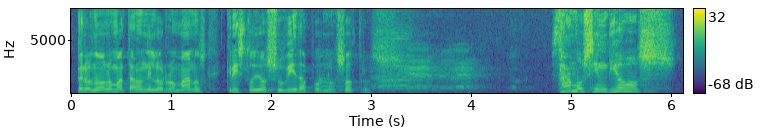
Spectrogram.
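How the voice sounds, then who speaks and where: Salvadoran pastor, man, very high voice, emphatic church sermon with bursts of laughter. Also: expressive, moderate pace. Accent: Salvadoran Spanish. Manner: emphatic preaching, mixes laughter and sudden loud outbursts.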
